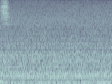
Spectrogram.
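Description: Laminar flow hood's blower fan running steadily: a constant airy rushing noise with a low hum.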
